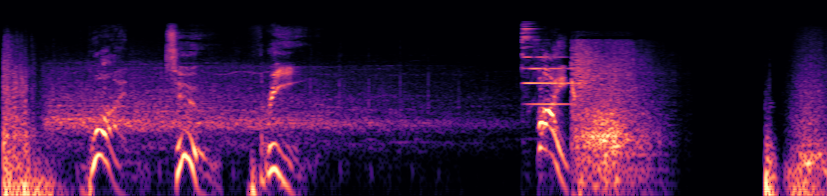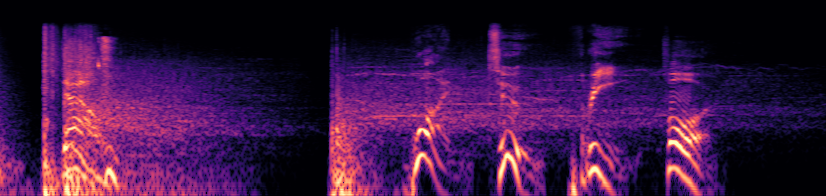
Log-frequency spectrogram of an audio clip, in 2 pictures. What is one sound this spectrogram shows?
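Punches land with heavy thuds and whooshing swings.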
